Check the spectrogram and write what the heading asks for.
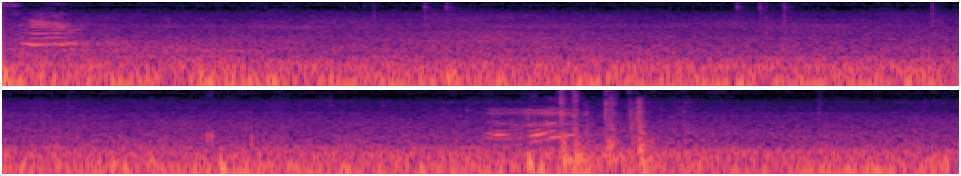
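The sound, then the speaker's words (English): Steady low rumble of a car interior at a McDonald's at night, then near the end a sharp cluster of clicks and clunks like a car door opening as someone climbs out, with faint voices in the background. “Now she's getting out the car, I think, or someone's getting out the car.”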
